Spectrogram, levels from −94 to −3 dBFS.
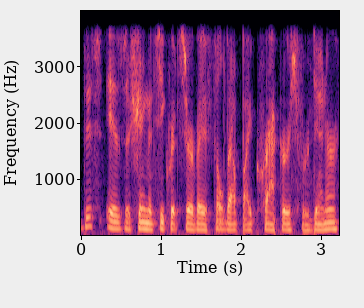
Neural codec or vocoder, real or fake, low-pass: codec, 16 kHz, 16 kbps, FunCodec, trained on Chinese and English, 50 frames a second; fake; 3.6 kHz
